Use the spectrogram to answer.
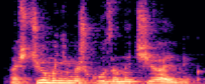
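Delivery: high-pitched, mildly defiant retort; independent air. A narrator's reading. Henka refusing to answer to Myshko, defiantly independent. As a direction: brush off the boss with independence. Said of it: "з незалежним виглядом відповів Генка".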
